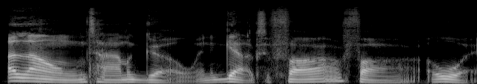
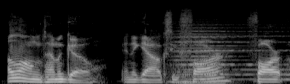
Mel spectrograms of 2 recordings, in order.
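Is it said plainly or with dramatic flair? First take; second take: dramatic flair; plainly. First: It is said with dramatic flair and style. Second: It is said plainly, without added flair.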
